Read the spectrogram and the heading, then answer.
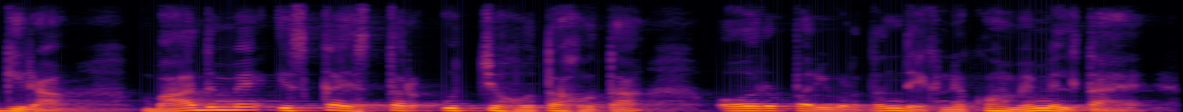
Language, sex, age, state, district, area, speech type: Hindi, male, 30-45, Madhya Pradesh, Ujjain, urban, spontaneous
